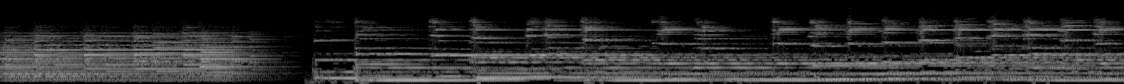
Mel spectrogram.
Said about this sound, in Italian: esistono due sistemi di suono, a corda, che è il sistema che si utilizza per suonare le campane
